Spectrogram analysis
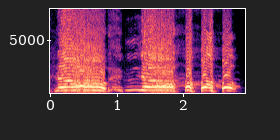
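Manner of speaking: loud high panicked "No!"; real shout. Real, not acted. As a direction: yell it as the dog lunges. Dog attacks, he yells.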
